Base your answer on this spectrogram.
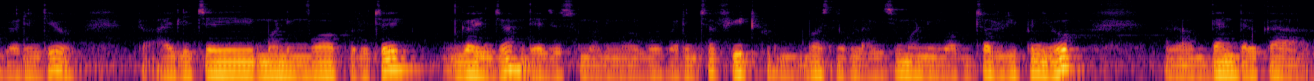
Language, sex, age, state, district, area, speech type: Nepali, male, 30-45, West Bengal, Darjeeling, rural, spontaneous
